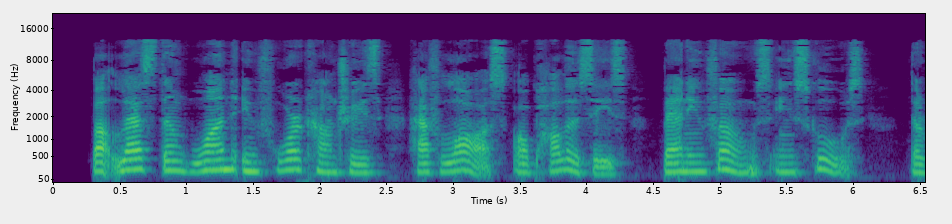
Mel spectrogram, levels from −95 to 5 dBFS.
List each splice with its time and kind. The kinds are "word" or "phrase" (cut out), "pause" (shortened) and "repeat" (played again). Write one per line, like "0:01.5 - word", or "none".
none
